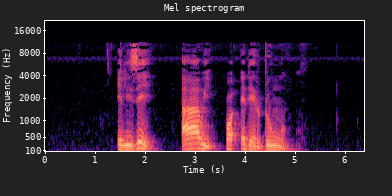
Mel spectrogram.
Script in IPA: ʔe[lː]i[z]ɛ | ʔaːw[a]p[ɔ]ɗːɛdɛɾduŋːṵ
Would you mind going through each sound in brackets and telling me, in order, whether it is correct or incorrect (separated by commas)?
incorrect, correct, incorrect, correct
